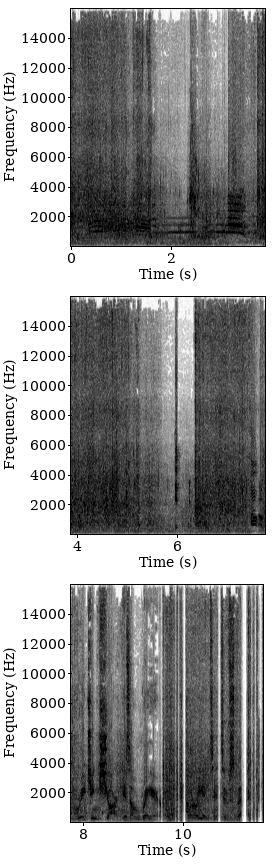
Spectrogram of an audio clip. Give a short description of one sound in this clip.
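Water splashes as a shark breaches and crashes back into the sea.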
